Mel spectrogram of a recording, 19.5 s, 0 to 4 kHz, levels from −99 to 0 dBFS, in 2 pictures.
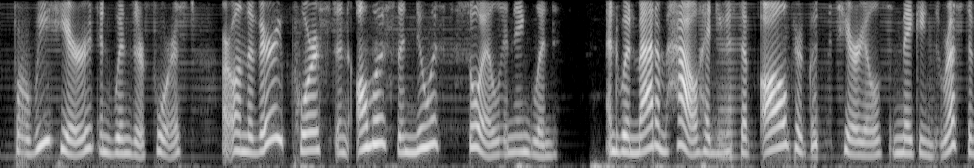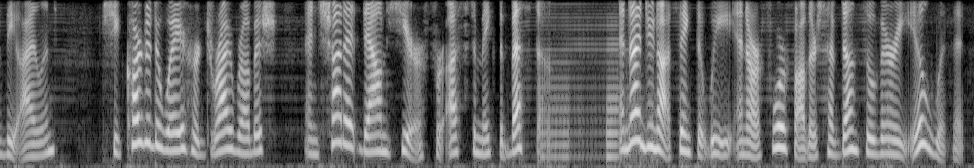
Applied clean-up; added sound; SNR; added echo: neural separator model SepFormer WHAM!.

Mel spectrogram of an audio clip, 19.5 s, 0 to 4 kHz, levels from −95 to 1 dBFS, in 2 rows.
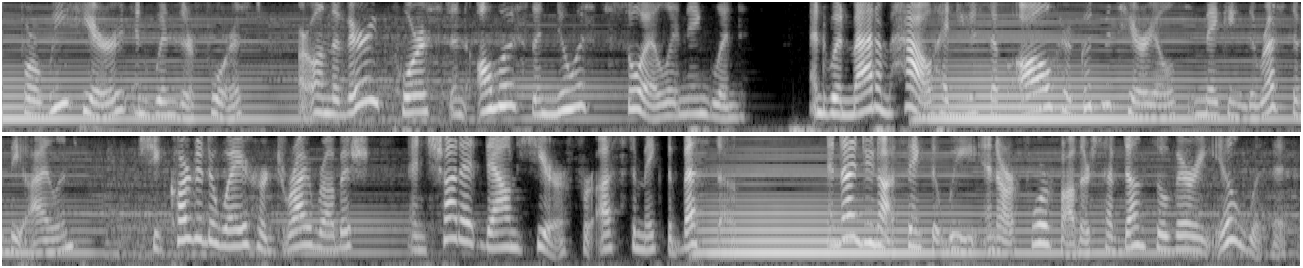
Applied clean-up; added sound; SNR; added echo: none; Bowed string instrument; 4 dB; none.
